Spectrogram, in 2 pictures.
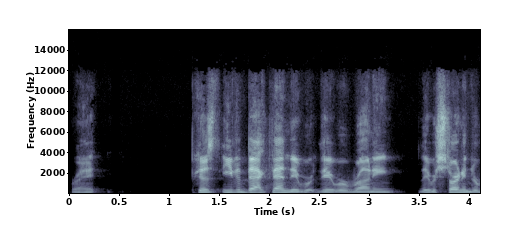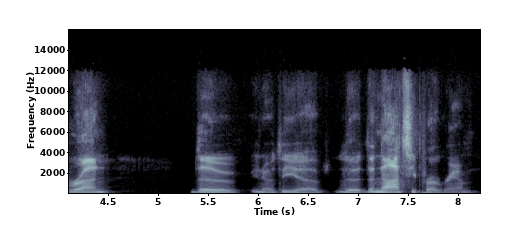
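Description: A man's voice: lowish voice, normal speed, fairly bright tone. A man hosting a show with rambling, skeptical, sardonic and often profane unscripted political commentary.

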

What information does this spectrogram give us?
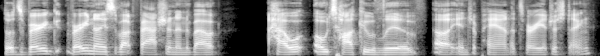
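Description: A man speaking as a podcast guest in a casual, somewhat halting conversational way. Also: medium pitch, little pitch movement, fairly bright tone. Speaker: podcast guest and co-host of another show.

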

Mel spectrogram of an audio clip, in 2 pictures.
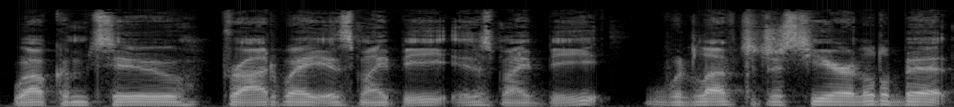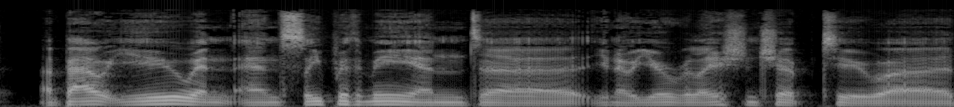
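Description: Very low-pitched man hosting a podcast. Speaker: podcast host. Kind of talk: scripted podcast introduction, then conversational interviewing.

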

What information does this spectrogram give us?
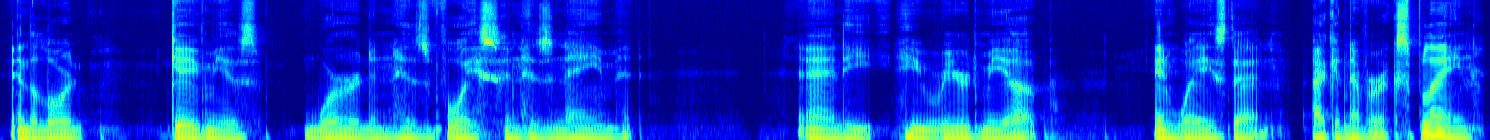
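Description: Low-voiced man musing on faith. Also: a little mellow. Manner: musing, halting, many restarts and fillers. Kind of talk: reflective devotional monologue.

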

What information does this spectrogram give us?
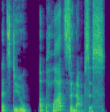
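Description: A man's voice: a little high, huge pitch swings, a little slow, gravelly, a bit bright. A man hosting a podcast in casual conversation, with a stutter that repeats sounds and words. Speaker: podcast host.

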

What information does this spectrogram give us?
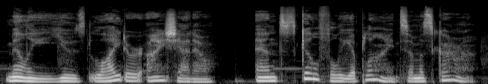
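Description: A woman with a low, mellow voice tells a scripted story at an unhurried pace. Her delivery is measured and set out phrase by phrase, as a podcast narrator reading fiction. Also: breathy edge, faint music behind.

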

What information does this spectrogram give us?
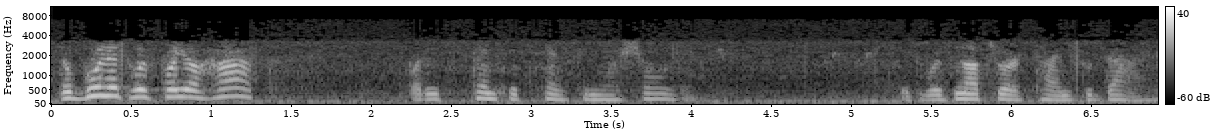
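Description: A woman's voice: fairly low pitch, moderate pace, natural voice. A mysterious young woman played by an actress speaks from Mexico, poetic and fatalistic. It is vintage Western radio drama, tinny and faintly noisy. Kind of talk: 1950s radio drama acting.

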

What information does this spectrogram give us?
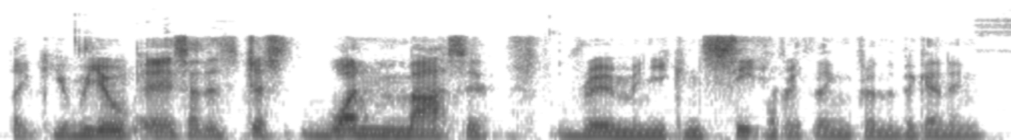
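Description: A man's voice: mid-range voice, monotone, normal speed, lo-fi sound, faint music behind. A man hosting a casual video game podcast, explaining things in a hesitant, rambling way. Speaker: podcast host.

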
